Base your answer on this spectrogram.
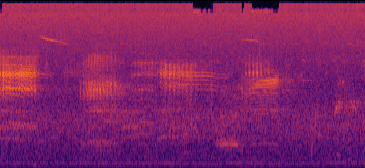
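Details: Sheep heard in a toddler learning piece on farm animal noises: a string of soft, fairly distant high bleats, each under a second long, following one another every second or so above quiet background noise.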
